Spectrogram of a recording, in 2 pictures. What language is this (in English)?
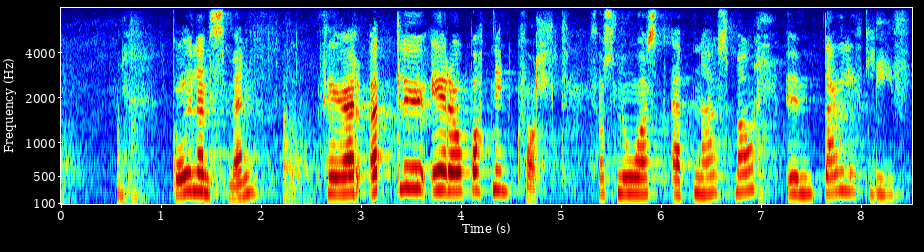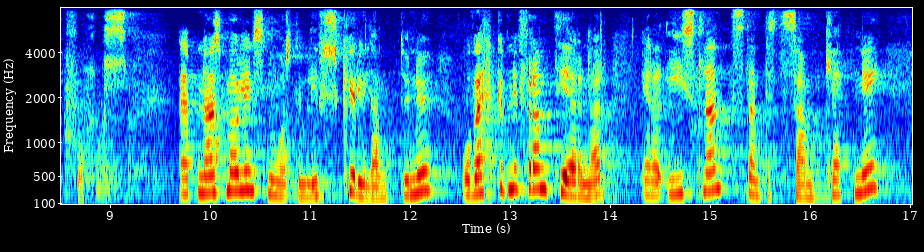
Icelandic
